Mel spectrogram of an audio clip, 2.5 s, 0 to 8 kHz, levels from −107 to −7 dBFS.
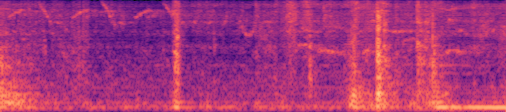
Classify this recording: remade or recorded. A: remade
